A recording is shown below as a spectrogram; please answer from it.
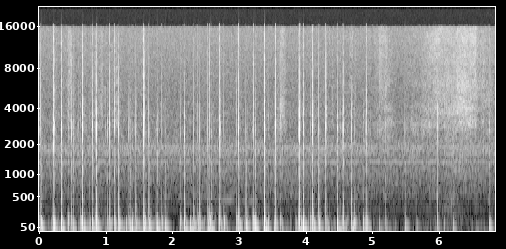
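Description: Fingertips and nails tap and scratch the surface of a large, flat, printed cardboard LP record sleeve lying on a desk, likely with a record inside. The result is a rapid, irregular run of short, dull, low thuds with faint scratchy texture, and the tapping grows sparser and softer toward the end.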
